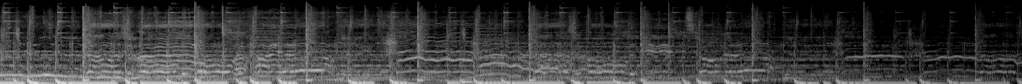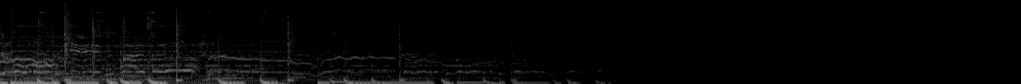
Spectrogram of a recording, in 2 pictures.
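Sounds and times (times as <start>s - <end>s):
smooth groove music: 0.0s - 15.3s.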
